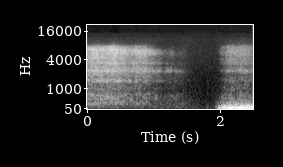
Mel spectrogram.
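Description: Breathing during a yoga vinyasa flow: a long, airy exhale fades out into a brief silence, then a stronger, rougher breath begins.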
